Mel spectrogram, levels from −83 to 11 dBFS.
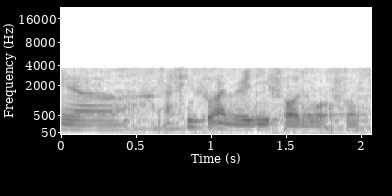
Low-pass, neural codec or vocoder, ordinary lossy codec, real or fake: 3.6 kHz; codec, 24 kHz, 3.1 kbps, DualCodec; none; fake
